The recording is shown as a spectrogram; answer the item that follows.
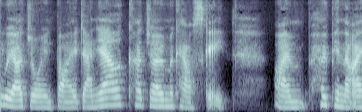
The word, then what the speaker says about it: Cudjoe: Today we are joined by Danielle Kajjo Macowski. I'm hoping that I have pronounced your surname correctly.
